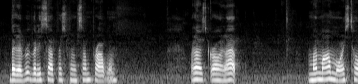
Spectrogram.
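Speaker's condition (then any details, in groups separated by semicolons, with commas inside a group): Cerebral palsy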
